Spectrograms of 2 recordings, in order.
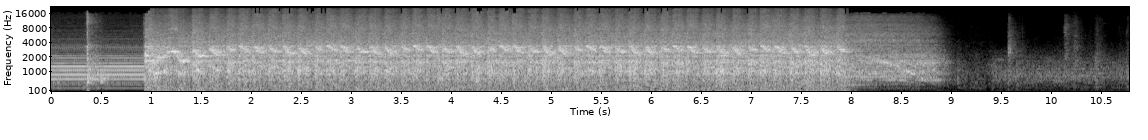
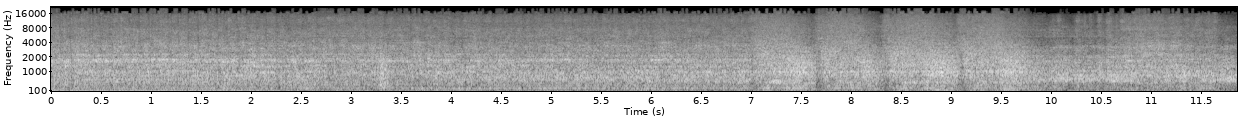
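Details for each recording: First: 250ci Ford inline-six after fitting new distributor with Hall-effect pickup: starter cranks steadily about 3.5 beats/s for seven seconds but engine never catches; owner suspects timing off or weak battery charge, not confirmed. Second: 250ci Ford inline-six running again after new Hall-effect distributor, retimed timing, new gaskets and rewiring: loud, busy engine runs about twelve seconds with even beat, no misses or knocks, before shutting off; running fine.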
